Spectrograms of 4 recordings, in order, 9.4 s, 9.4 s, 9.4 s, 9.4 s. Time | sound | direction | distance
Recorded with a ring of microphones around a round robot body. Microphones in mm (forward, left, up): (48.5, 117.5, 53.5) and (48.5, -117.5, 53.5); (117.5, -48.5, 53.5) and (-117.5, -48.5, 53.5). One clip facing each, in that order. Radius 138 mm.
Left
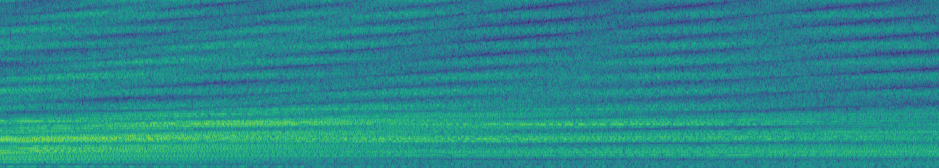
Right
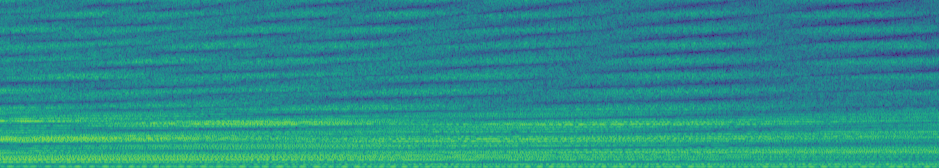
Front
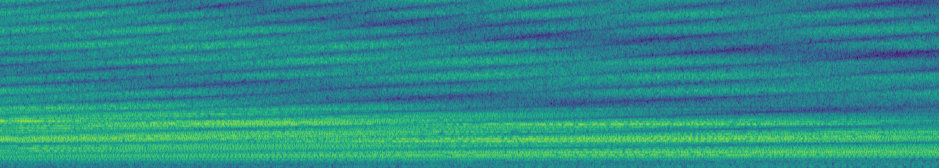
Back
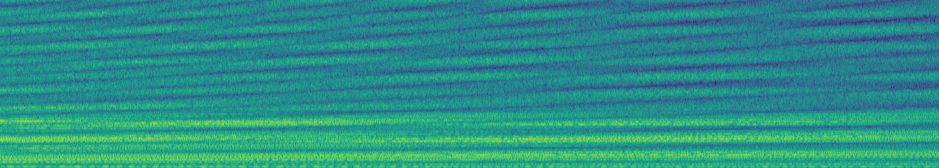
0.0 | a drone | 150° right | ?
